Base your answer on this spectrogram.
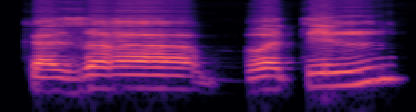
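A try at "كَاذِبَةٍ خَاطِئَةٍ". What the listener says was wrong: کاذبتن, مد اصلی ہے وہ. کاذبتن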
